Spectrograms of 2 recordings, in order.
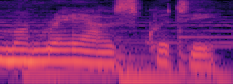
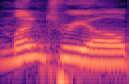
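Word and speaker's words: Montréal: Haha, it's French and pronounced Monreality. I apologize. The Englishspeaking Canadians in Canada call it Montreal, but you are right.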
